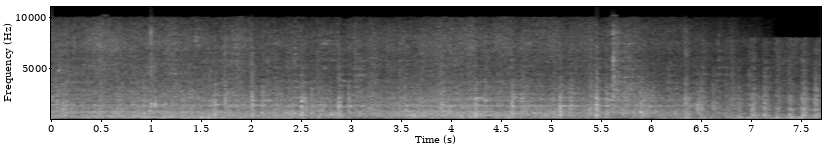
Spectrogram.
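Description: A model train rumbles along the track with rhythmic clicking over rail joints.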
